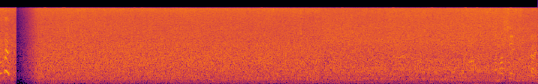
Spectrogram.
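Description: Steady rushing of a fast mountain river running over rocks in rapids, starting abruptly just under a second in after a brief gap.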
